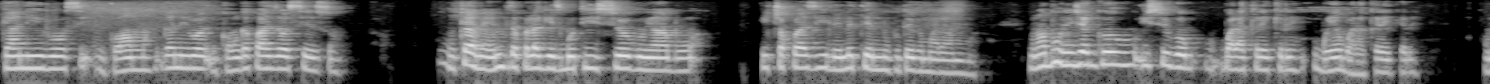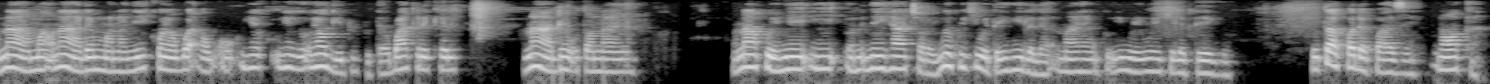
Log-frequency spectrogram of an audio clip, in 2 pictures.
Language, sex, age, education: Igbo, female, 30-45, tertiary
